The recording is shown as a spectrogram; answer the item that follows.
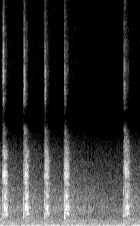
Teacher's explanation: my tongue doesn't come forward. It just goes right behind my teeth.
